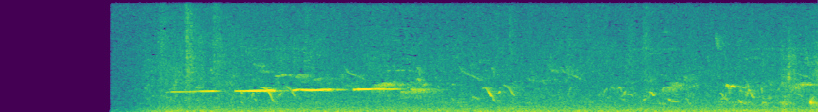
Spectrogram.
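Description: Silence for about a second, then outdoor ambience: a steady background noise with songbirds calling, one long level whistled note and several short falling chirps.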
